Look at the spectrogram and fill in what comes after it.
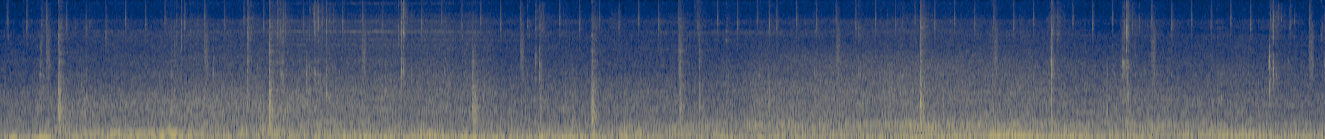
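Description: Close-up chewing of soft layered cake, with many short wet mouth clicks and smacks scattered through, over a steady low hum.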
